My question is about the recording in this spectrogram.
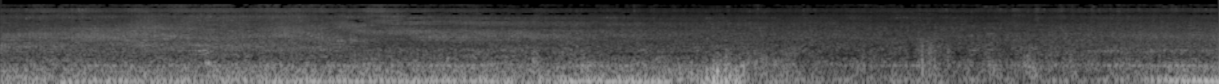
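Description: A steady low engine drone with a louder rush about seven seconds in. It then falls quieter for a few seconds and swells back up near the end.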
